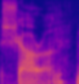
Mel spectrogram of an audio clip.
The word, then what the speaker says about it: Charon: Oh, in that case, it's pronounced Charon. – Right. But, they pronounce it a little different there, but spelled the same way.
